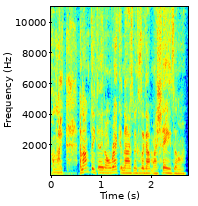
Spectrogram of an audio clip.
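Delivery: normal talking voice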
